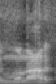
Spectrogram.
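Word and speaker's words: monarch: तो एम ओ एन ए आर सी एच मोनार्क हो गया।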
